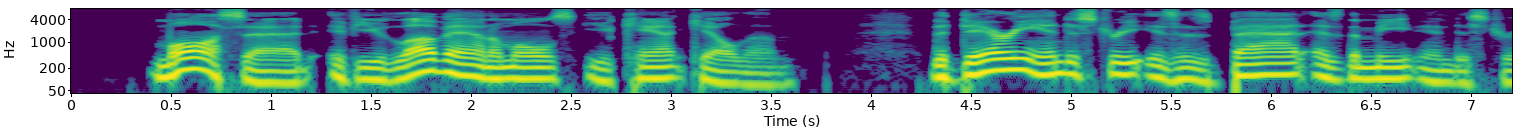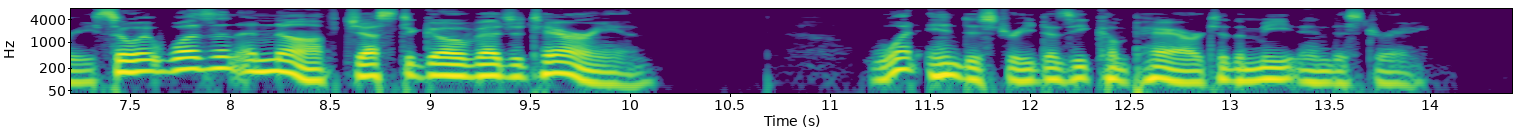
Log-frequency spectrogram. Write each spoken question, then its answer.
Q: What industry does he compare to the meat industry?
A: He compares the dairy industry to the meat industry.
